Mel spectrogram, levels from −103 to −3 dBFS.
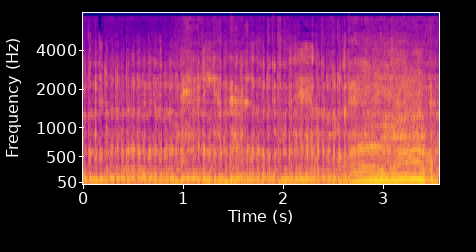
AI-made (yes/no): yes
